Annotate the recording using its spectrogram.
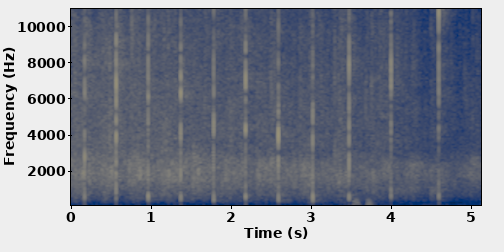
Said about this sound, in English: I said it was sort of muffled in the clapping there, but I want my wife to shout it from the back row, which she always says to people.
